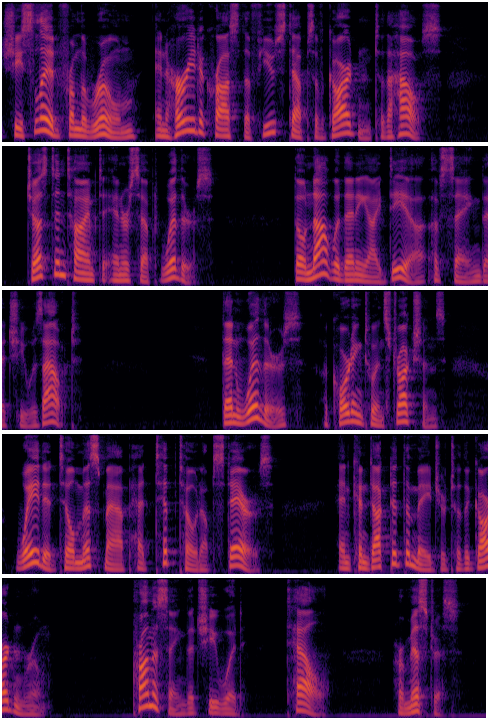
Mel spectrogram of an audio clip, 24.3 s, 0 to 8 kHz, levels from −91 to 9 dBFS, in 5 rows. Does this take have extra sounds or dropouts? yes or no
no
